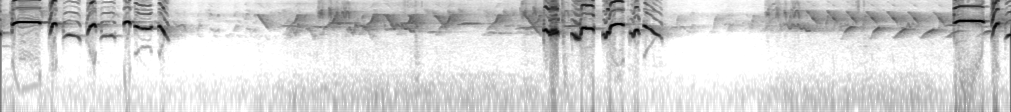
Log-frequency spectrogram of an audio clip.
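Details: Lure call of a forest oriental magpie-robin, meant for attracting birds and tutoring others: bursts of loud, clipped, wavering whistles alternate with long stretches of soft, scratchy, buzzy chatter, three loud phrases in all.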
